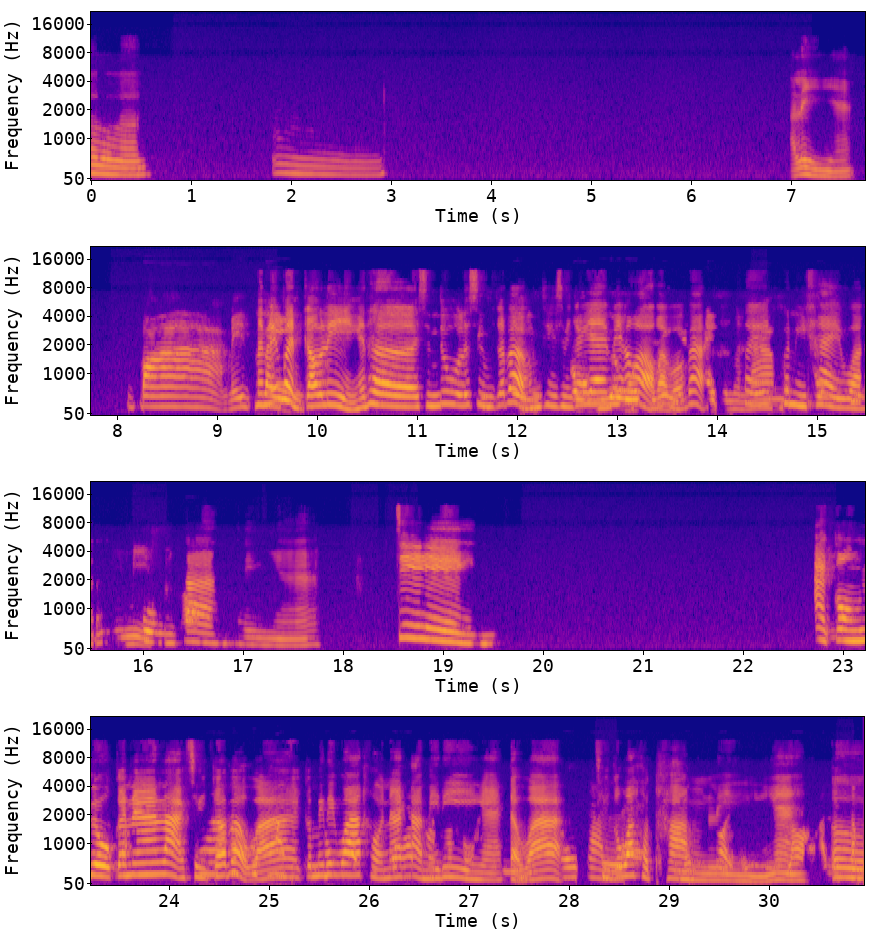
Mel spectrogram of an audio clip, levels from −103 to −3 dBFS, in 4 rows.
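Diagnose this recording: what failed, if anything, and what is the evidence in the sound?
Call processing: speech suppressed in double talk at 9.66–10.19, 11.55–14.24, 14.56–15.85, 16.22–16.5, 24.16–27.5, 27.67–28.24, 28.59–29.97 and 30.16–30.67 s. The speech ducks by about 20 to 35 dB, likely because the echo canceller mistook it for loudspeaker echo. Unlike packet-loss gaps, these are level dips lasting up to seconds.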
